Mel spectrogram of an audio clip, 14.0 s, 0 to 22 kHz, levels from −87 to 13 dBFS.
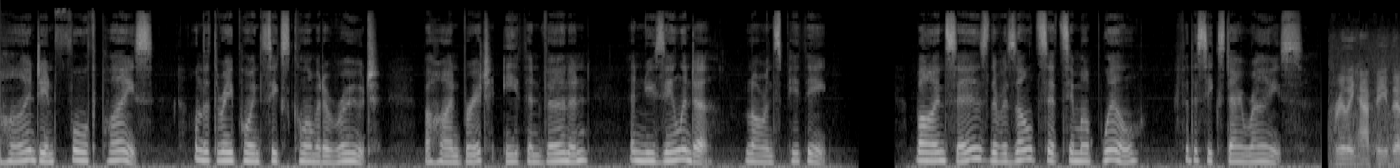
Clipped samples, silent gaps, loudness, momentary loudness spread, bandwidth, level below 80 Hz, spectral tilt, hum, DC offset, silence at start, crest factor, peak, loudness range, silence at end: under 0.1%; 8.58-8.94 s, 13.21-13.28 s; -25 LUFS; 10 LU; 17 kHz; -44 dBFS; -5 dB/octave; none; under 0.1%; 0 s; 14 dB; -10 dBFS; 2 LU; 0 s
